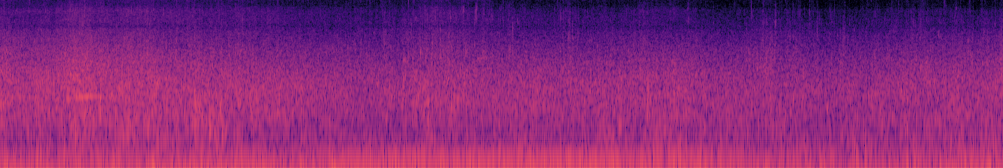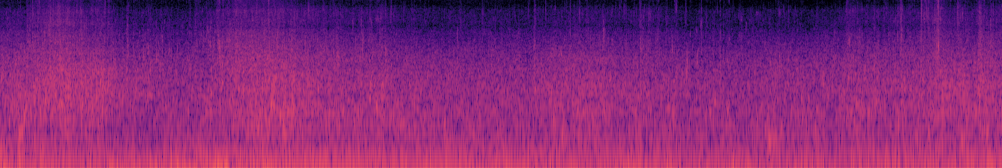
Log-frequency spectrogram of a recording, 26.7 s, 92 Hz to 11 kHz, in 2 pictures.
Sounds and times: waves 0:00.0 - 0:26.7

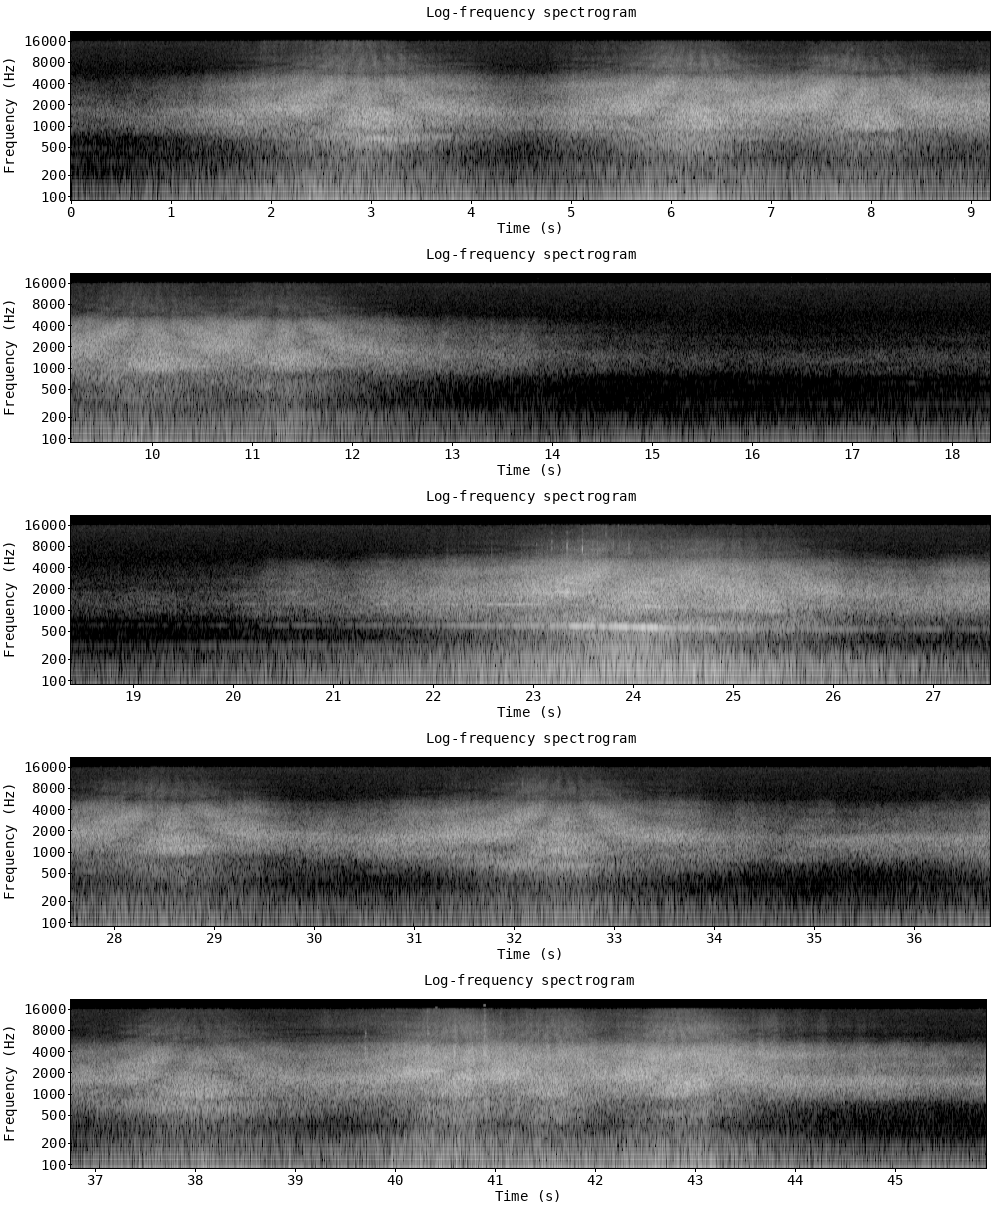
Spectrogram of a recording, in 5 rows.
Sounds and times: Traffic on the highwaylike E 421 0:00.0 - 0:45.9

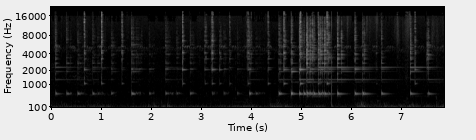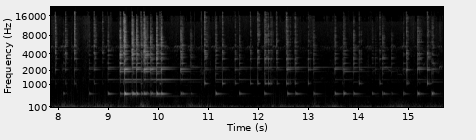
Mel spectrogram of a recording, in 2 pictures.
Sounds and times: horse with a bell on its neck is eating grass 0:00.0 - 0:15.7

